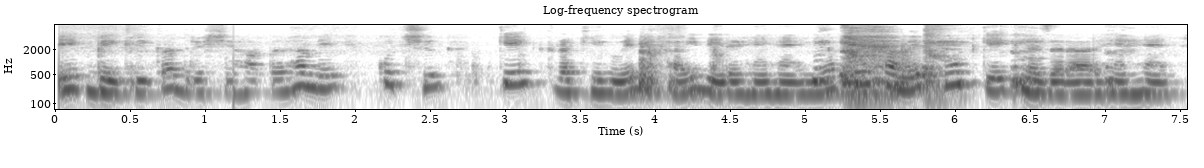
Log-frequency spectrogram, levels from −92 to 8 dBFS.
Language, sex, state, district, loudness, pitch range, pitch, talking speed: Hindi, female, Bihar, Darbhanga, -33 LUFS, 170-240 Hz, 185 Hz, 200 wpm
